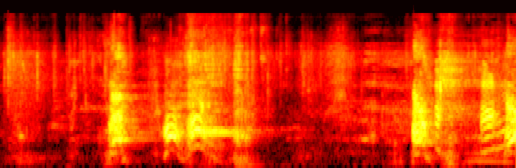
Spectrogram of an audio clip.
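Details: A young Labrador–Pit Bull mix puppy gives sharp, harmonic barks in short bursts with gaps, barking angrily at another dog, which is then hushed.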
